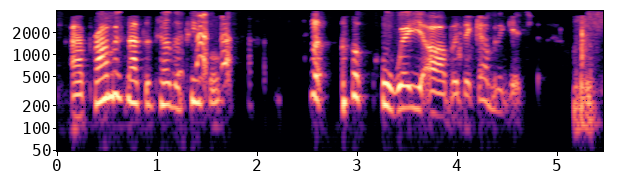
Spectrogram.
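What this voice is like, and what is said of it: Allison Williams impression. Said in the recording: “in my best Allison Williams voice”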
